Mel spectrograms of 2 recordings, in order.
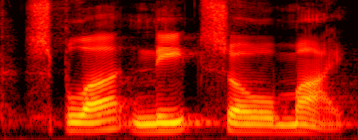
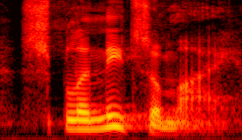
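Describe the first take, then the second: First: "Splenizomai" drawn out slowly, syllable by syllable. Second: Said in the usual way. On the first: Shown as a demonstration. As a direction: spell out "Splenizomai" slowly so they can follow. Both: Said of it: "Everybody say it with me".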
